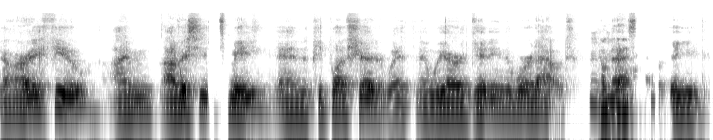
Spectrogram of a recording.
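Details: Adult stroke survivor in an aphasia support group with difficulty expressing himself since the stroke; aphasia after stroke.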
